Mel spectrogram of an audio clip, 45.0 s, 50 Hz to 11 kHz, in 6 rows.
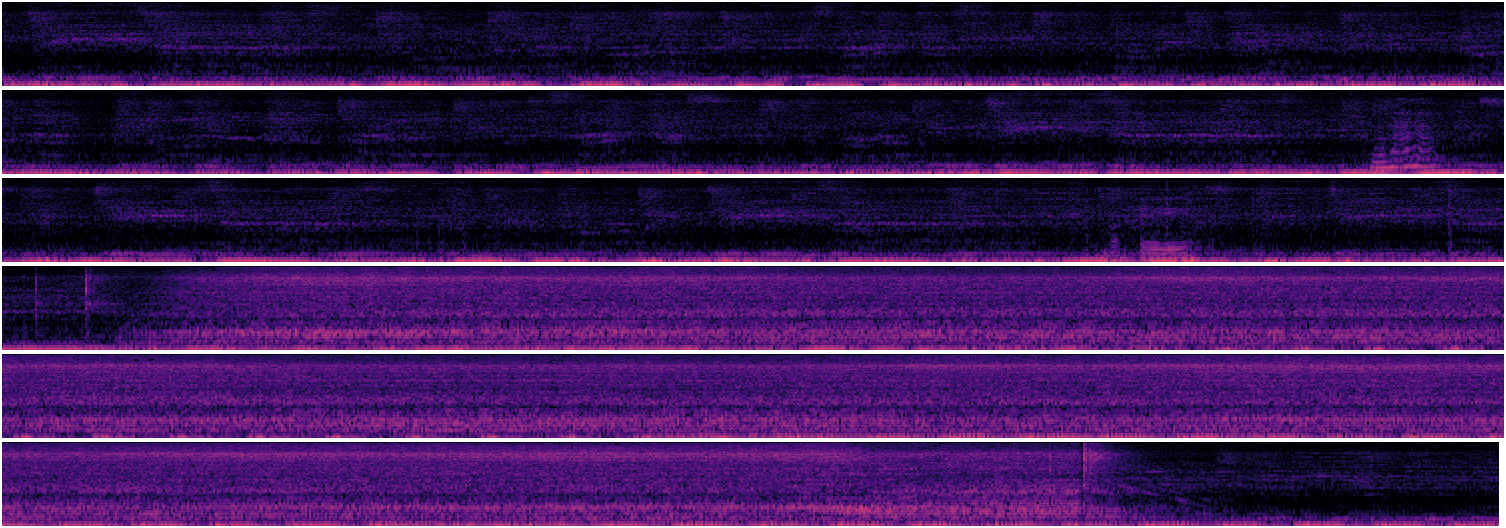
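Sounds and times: hair dryer blowing: 22.6s - 43.6s.

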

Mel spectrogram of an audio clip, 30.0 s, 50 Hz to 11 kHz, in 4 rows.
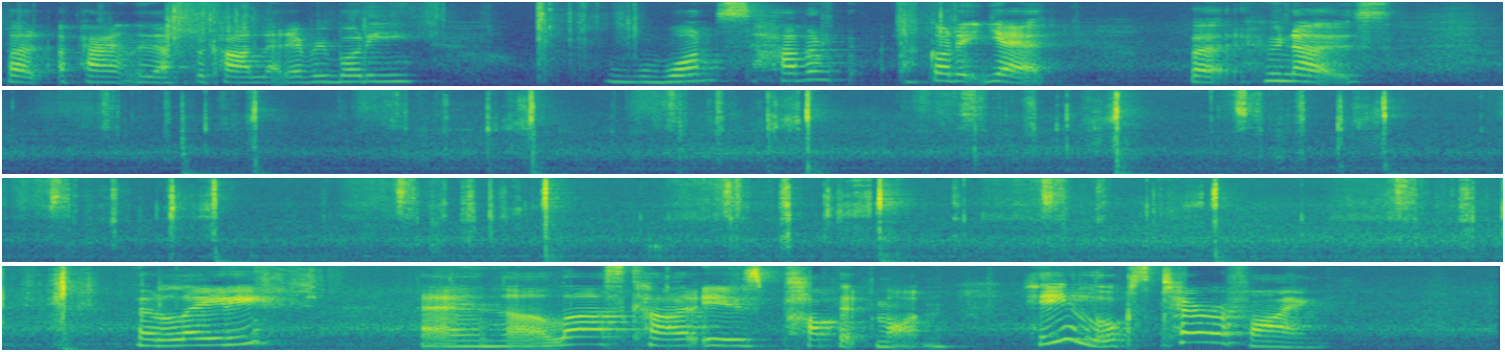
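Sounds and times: trading cards flipping and clicking: 0.8s - 1.4s, 2.1s - 3.3s, 7.6s - 23.2s.

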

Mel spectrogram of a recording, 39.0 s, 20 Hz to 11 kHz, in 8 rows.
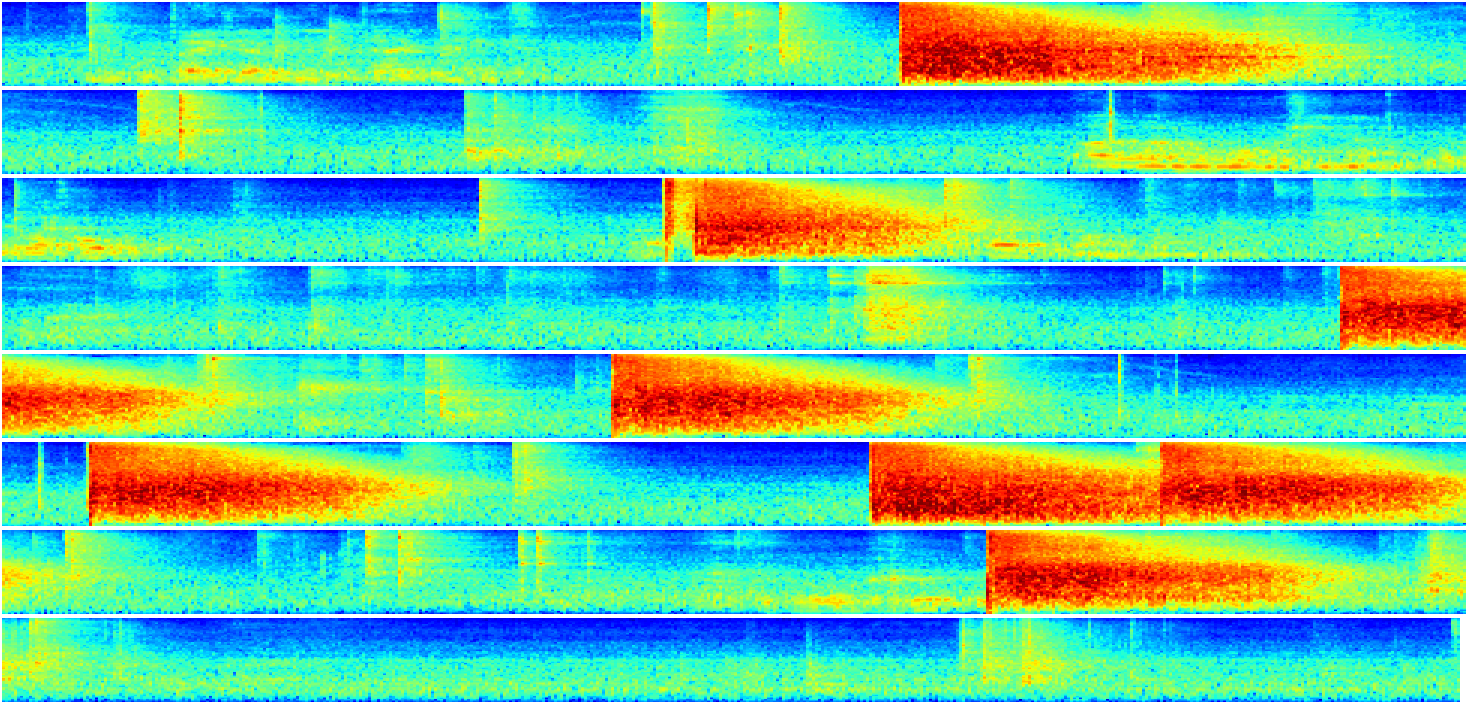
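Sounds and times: air rifle shots ringing: 3.0s - 4.6s, 12.0s - 13.1s, 19.1s - 20.5s, 21.5s - 23.0s, 24.6s - 26.1s, 27.3s - 29.8s, 32.6s - 33.9s.

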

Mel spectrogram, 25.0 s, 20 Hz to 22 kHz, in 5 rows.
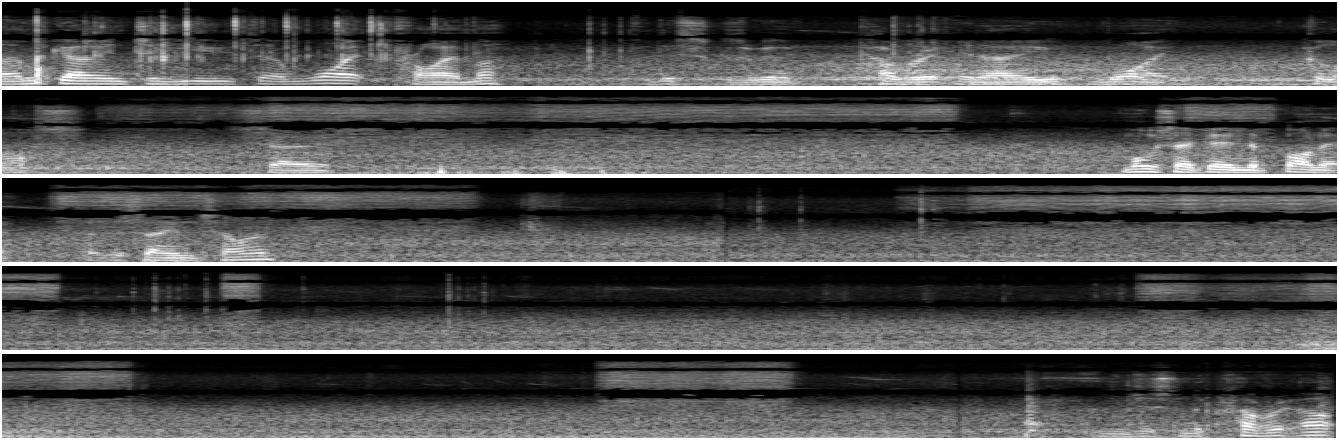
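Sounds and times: steady background noise: 0.0s - 25.0s
aerosol spray can spraying: 5.4s - 8.6s, 9.5s - 11.8s, 13.4s - 16.0s, 19.3s - 20.6s, 22.3s - 23.0s.

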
